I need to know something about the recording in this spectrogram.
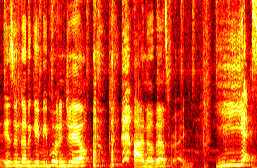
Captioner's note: chuckling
